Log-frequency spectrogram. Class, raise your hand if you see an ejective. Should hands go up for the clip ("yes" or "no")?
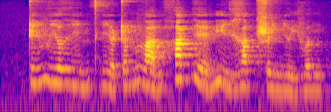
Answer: no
